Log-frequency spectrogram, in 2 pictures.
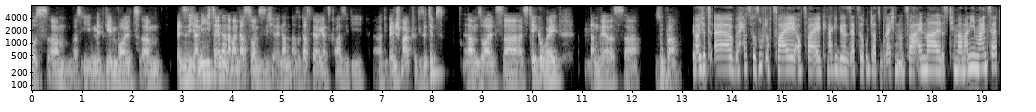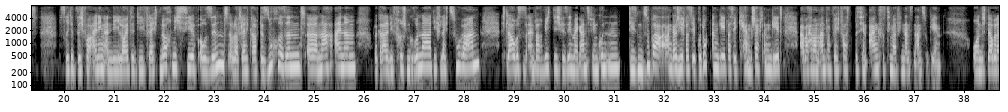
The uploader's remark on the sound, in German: Diese Podcast-Folge ist ein Mitschnitt unseres Webinars auf unserer Plattform Top 50 Start-ups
